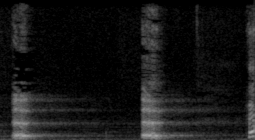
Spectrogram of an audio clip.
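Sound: hiccup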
